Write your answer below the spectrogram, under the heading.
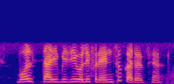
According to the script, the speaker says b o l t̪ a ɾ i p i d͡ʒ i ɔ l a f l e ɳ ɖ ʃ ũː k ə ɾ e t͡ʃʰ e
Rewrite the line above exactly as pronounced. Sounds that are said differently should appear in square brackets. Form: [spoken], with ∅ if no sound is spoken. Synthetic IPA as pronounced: b o l t̪ a ɾ i [b] i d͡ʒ i [o] l [i] f [ɾ] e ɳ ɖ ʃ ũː k ə ɾ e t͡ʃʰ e

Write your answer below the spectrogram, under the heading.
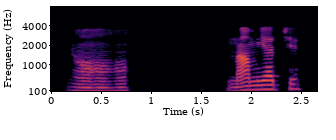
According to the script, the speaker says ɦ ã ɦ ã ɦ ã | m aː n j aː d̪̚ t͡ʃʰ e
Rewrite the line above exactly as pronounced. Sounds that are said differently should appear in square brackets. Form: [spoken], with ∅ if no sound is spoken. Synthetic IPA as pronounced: ɦ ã ɦ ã ɦ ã | [n] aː [m] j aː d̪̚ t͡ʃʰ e

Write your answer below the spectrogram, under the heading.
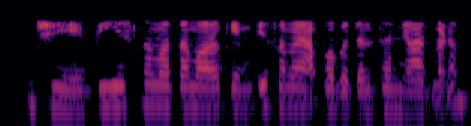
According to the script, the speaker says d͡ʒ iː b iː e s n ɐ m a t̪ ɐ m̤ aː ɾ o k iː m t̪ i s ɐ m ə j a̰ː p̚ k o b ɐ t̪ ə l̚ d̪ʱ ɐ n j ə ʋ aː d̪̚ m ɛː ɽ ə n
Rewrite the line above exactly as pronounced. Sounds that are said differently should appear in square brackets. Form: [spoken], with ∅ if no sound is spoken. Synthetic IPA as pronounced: d͡ʒ iː b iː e s n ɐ m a t̪ ɐ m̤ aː ɾ o k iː m t̪ i s ɐ m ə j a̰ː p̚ k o b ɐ [d̪] ə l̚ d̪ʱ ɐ n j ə ʋ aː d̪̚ m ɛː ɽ ə [m]

